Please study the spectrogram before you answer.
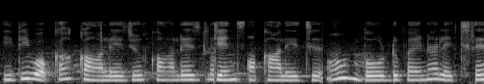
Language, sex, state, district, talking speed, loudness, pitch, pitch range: Telugu, female, Andhra Pradesh, Anantapur, 125 wpm, -17 LUFS, 210 Hz, 200-225 Hz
